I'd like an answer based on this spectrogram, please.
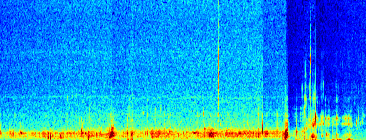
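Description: Muffled underwater noise picked up by a camera in its waterproof housing: churning water with irregular clicks and knocks, and a louder knock about six seconds in.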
